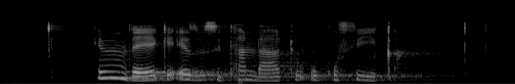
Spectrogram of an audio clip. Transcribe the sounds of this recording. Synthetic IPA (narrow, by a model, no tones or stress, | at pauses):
iːɱvʱɛkʼɛ̰ʔezisitʰandʱatʰṵʔukʼufiːk̬ʼḁ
